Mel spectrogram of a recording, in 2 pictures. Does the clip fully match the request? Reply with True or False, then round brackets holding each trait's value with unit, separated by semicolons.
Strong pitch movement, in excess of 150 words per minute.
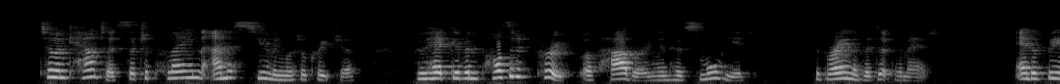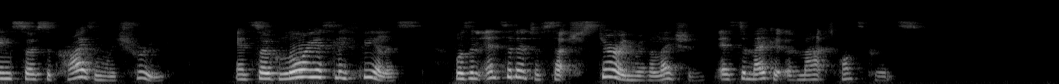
False (6.1 semitones; 135 wpm)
